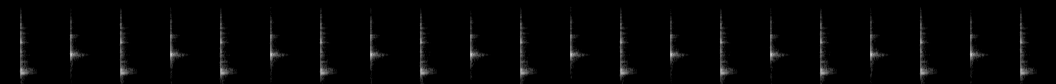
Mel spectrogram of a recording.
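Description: Clock ticking sound effect, an even tick-tock of about two ticks a second, alternating higher and lower. It marks the time given for thinking over the quiz questions.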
